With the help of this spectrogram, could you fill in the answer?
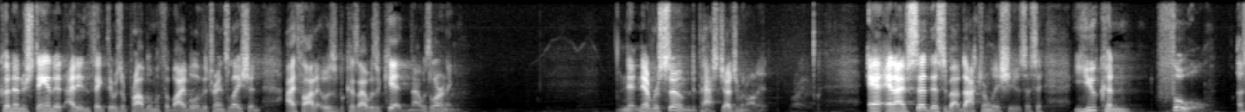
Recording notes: This was a live session of the 2023 Christ Is Conference in Dearborn, Michigan.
